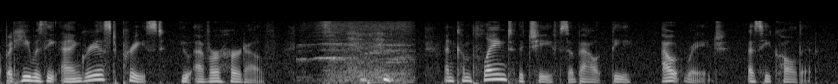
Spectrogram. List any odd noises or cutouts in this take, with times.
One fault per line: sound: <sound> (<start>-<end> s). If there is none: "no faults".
sound: laugh (3.0-4.2 s)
